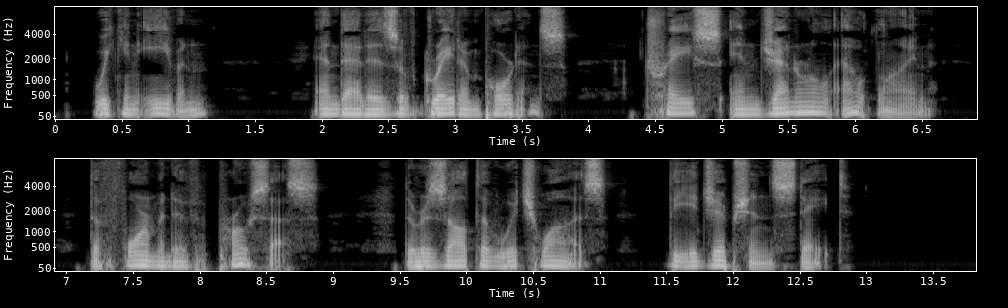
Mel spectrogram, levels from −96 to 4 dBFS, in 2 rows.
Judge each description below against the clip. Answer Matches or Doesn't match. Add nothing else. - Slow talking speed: Matches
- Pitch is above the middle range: Doesn't match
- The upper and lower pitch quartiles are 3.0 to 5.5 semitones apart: Doesn't match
